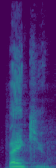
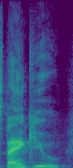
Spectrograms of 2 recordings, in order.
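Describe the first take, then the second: First: Softer, small voice saying "Thank you"; quiet thank you. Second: Said in the usual way. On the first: Retold or imitated. Small boy thanking the poet, softly. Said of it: "and says". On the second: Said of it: "he says".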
